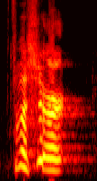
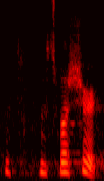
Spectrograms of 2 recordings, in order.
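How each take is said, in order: First: Louder, firm "It's my shirt" after being told to speak up. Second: Very soft, hesitant mumble of "It's, it's my shirt"; mumbled. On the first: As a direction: push "my shirt" out clearly. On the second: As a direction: swallow "my shirt" sheepishly. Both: Retold or imitated. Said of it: "Speak up".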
